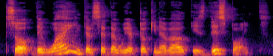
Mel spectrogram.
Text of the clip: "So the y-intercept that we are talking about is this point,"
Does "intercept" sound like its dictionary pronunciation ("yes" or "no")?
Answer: no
